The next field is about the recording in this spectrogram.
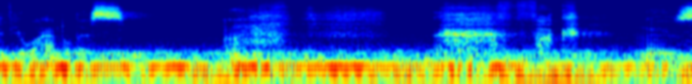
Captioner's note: groans in pain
